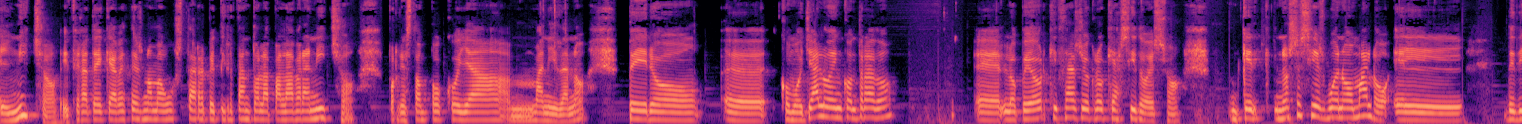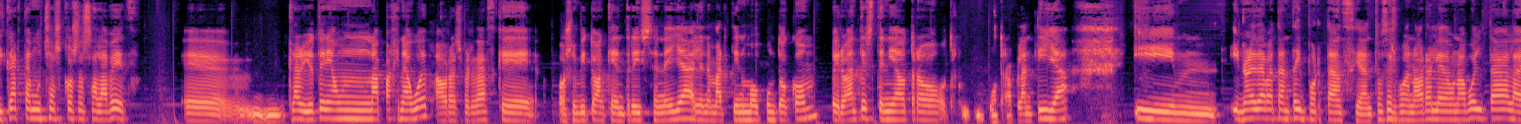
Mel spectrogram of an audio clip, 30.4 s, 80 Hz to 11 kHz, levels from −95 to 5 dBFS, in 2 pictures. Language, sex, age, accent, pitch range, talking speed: Spanish, female, 30-49, Spanish, 150-180 Hz, 185 wpm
